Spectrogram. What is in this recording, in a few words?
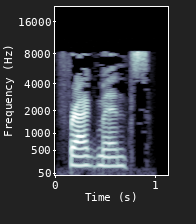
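"fragments", English, British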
